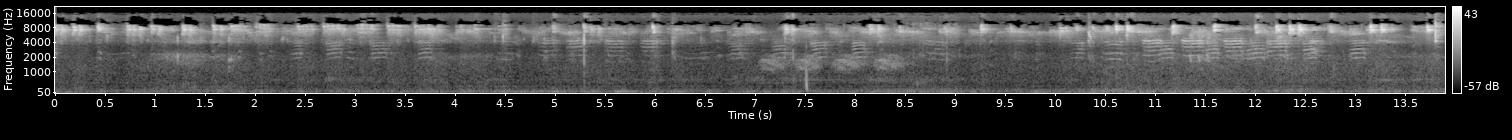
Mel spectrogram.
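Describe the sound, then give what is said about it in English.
Birds chirp and twitter continuously, a busy chorus of high, rapid calls layered over one another, with a few clearer whistled notes standing out near the middle, all steady throughout. “In the beautiful sounds of the bird relations.”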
